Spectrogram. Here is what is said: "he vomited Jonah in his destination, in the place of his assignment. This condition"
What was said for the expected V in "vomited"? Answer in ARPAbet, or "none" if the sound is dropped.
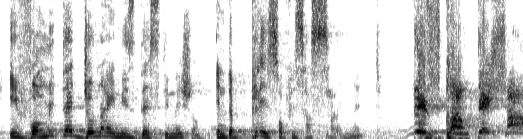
V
